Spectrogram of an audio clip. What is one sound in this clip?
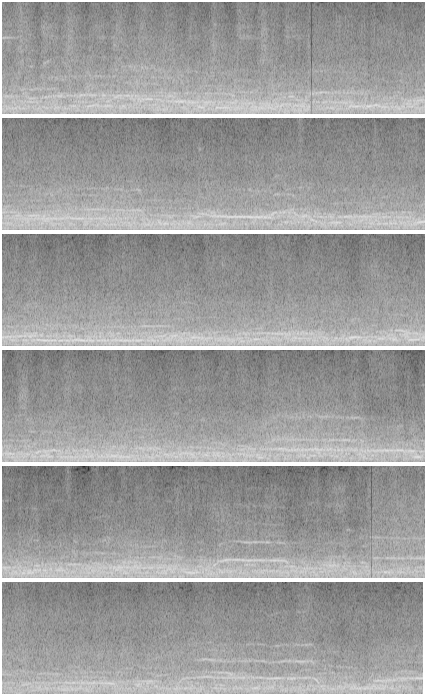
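A fairground ride whirs as it spins.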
